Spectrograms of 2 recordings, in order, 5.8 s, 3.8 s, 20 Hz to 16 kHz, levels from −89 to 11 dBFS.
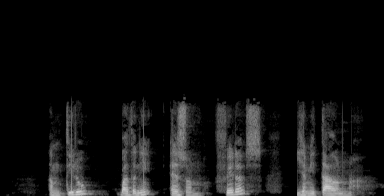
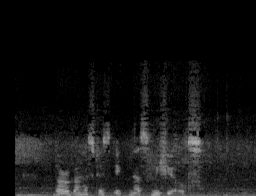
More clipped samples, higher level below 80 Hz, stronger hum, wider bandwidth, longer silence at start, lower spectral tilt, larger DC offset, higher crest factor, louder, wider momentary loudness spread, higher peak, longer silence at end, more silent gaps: neither; about the same, -50 dBFS vs -54 dBFS; neither; second, 8 kHz vs 11.5 kHz; first, 0.75 s vs 0.2 s; first, -6 dB/octave vs -4.5 dB/octave; neither; about the same, 20 dB vs 22 dB; first, -20 LUFS vs -30 LUFS; second, 16 LU vs 20 LU; first, -2 dBFS vs -12 dBFS; first, 0.4 s vs 0 s; neither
